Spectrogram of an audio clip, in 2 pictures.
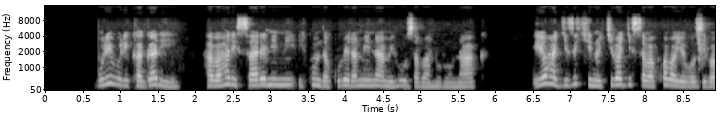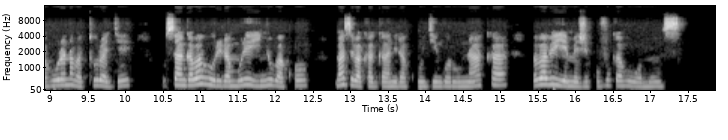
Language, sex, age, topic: Kinyarwanda, female, 25-35, education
